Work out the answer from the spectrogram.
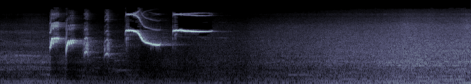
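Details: Orange-headed thrush song used as a lure to set a male singing ngeplong: a quick run of sharp chips, then a ringing whistle that slides downward, after which rising hiss and noise fill the rest.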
